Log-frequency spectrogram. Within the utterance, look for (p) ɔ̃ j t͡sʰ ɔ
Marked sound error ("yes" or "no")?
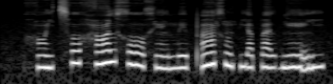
yes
